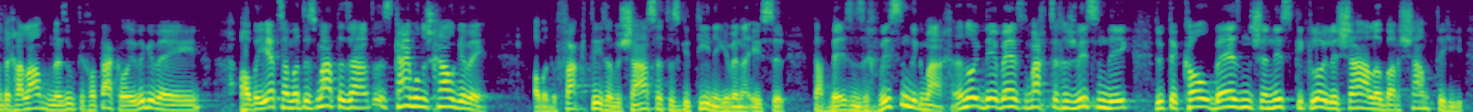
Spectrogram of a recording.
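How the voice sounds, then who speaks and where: Gravelly man giving a sing-song Talmud lecture. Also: a little mellow. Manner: swings between low and high tones, addresses listeners directly. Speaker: Torah teacher. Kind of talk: Talmud lecture in chant-like cadence.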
